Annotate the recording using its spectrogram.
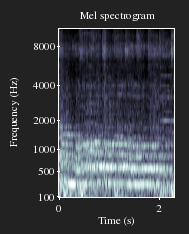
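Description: Live music through a PA: a young male singer holds one long sung note over a backing track with a beat.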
